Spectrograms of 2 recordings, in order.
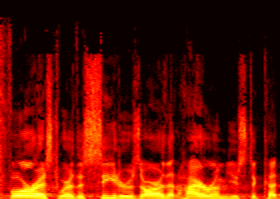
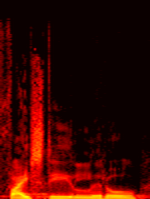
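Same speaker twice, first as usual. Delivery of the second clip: ordinary delivery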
